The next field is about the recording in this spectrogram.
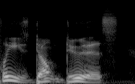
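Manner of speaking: mock pleading, put-on begging tone. Speaker recounting a tv character begging another character; imitating pleading. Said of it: "basically pleading like".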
